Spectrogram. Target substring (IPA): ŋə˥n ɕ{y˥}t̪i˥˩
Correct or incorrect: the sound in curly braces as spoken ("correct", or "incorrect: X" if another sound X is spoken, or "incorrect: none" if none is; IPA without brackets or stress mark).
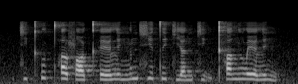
incorrect: i˥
